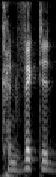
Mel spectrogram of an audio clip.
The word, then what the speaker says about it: convict: to jail the judge convicted the criminal okay so that's the that's the verb right the judge convicted the criminal how about the noun remember how this works that's on the first syllable the huh that's right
